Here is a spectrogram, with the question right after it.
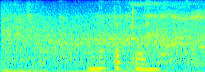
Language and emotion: Russian, neutral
